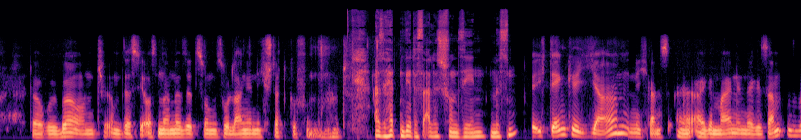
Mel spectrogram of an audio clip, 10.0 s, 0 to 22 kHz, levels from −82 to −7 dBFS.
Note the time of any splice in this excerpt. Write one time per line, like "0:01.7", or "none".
0:06.6
0:07.9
